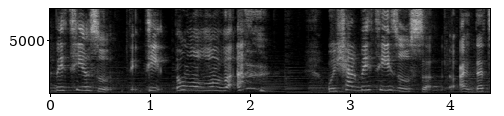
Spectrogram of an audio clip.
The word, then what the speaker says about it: Theseus: We shall be Theseus.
